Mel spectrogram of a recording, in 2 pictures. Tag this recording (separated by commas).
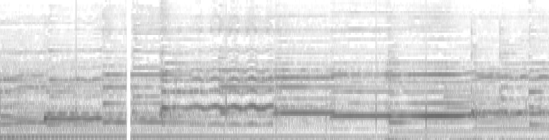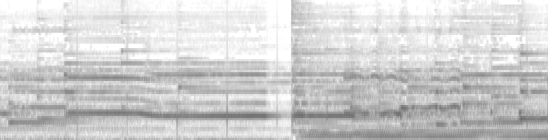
Music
